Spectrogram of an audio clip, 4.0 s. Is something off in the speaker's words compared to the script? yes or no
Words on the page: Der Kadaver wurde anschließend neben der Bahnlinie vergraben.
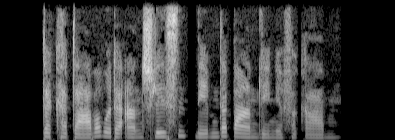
no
